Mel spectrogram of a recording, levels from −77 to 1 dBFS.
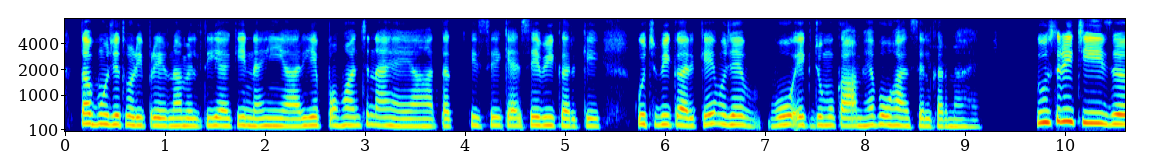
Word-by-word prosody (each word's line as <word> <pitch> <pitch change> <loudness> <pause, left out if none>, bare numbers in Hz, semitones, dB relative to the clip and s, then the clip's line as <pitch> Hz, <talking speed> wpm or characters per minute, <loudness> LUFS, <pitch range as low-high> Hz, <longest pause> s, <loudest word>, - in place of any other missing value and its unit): तब 265 -2 +6
मुझे 240 -1 +3
थोड़ी 215 -2 +2
प्रेरणा 200 -1 0
मिलती 200 +1 -2
है 200 -1 0
कि 220 +3 -1
नहीं 200 0 0
यार 190 0 -1
ये 215 +1 +2
पहुँचना 215 +2 -3
है 205 -2 -2
यहाँ 190 0 -3
तक, 190 -1 -3 0.2
किसे 215 -1 -5
कैसे 210 +2 0
भी 215 0 +1
करके, 195 +1 -3 0.4
कुछ 245 -2 -2
भी 240 +1 +1
करके 220 +3 +1
मुझे 235 -2 +1 0.3
वो 225 +4 +2
एक 220 -3 -1
जो 220 +2 -1
मुक़ाम 205 -2 -2
है 210 - -1
वो 230 0 0
हासिल 200 -2 -2
करना 185 0 -5
है। 175 -1 -10 0.6
दूसरी 315 +3 +7
चीज़ 280 -4 +5
215 Hz, 185 wpm, -23 LUFS, 195-230 Hz, 0.6 s, दूसरी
